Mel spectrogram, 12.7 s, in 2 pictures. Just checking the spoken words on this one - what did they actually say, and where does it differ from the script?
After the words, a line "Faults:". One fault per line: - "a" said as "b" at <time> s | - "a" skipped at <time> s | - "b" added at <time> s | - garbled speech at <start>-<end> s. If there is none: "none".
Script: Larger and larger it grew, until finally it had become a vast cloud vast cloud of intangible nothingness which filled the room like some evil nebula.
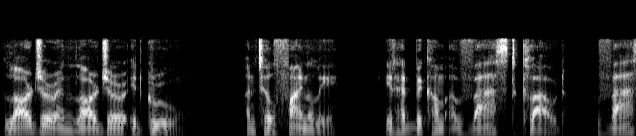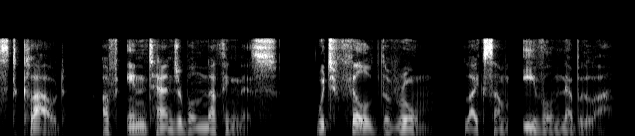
Larger and larger it grew, until finally it had become a vast cloud vast cloud of intangible nothingness which filled the room like some evil nebula.
Faults:
none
